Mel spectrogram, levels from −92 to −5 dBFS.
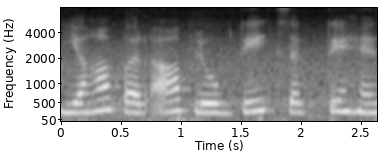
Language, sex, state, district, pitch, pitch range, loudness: Hindi, female, Bihar, Madhepura, 255 Hz, 245-280 Hz, -20 LUFS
